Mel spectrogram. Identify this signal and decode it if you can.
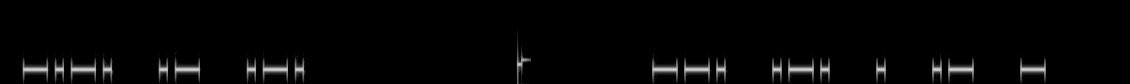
Morse code, heard as a keyed tone, about 15 wpm, spaced as for 11 wpm, 700 Hz. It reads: CAR GREAT
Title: 2x Character Spacing - Top 300 Words - 15wpm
